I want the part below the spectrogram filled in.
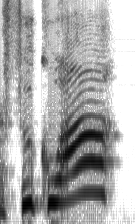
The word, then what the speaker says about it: Fuqua: Dori Clark is an adjunct professor at Duke University's, I don't know how to say the word, Fuqua? – That's right. Good. That works.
